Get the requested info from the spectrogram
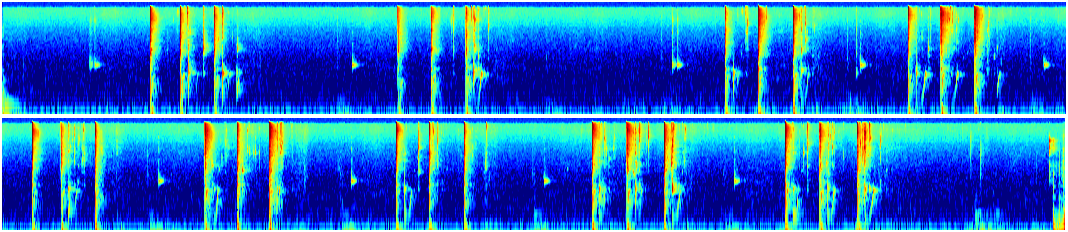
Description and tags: Bucket Splash Close
Bucket, Splash, Water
